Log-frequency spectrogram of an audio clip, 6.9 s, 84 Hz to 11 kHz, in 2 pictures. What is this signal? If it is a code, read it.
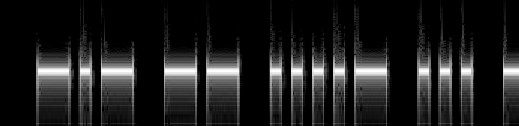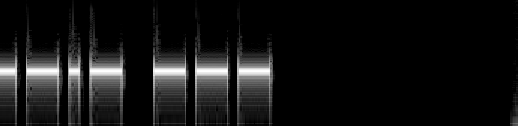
Morse code, heard as a keyed tone, about 17 wpm, 700 Hz. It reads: KM4SQO
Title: USA Callsign DE Callsign 17wpm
